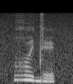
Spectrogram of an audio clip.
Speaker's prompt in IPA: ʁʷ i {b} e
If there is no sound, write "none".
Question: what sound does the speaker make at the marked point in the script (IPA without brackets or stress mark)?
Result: d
